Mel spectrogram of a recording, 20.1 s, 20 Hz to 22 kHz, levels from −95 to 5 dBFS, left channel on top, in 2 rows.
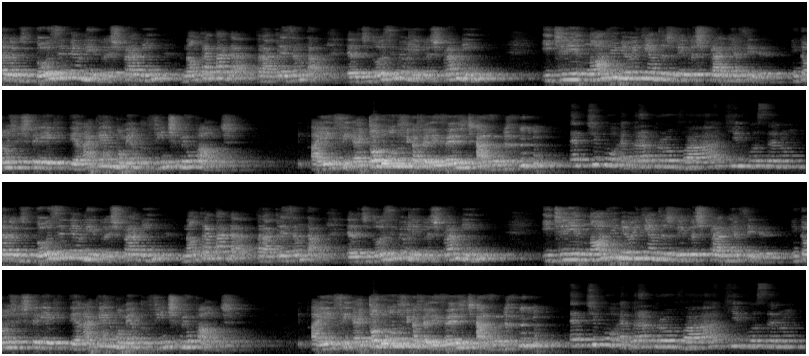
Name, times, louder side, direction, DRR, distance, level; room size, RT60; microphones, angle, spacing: voice 1, 0.0-6.0 6.8-13.0 13.9-16.8, left 1 dB, 5° left, -7 dB, 0.9 m, -30 dB
voice 2, 17.2-20.1, right 1 dB, 25° right, -5 dB, 0.6 m, -36 dB
4.6 x 2.1 x 2.5 m, 1.2 s
head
